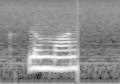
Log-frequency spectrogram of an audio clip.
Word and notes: lumon: Yurok

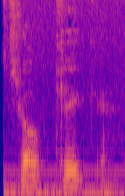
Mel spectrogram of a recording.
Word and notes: chokik: Yurok

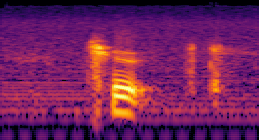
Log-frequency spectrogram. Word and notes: chrk: yurok

